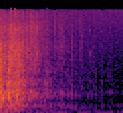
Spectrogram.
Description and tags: Beercrate being moved
beer, bottle, crate, glass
